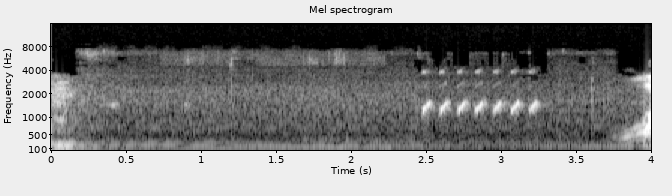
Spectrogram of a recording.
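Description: A quick run of about seven short, slightly rising chirps, evenly spaced and lasting under a second, over a steady low hum.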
